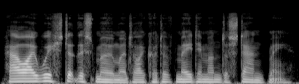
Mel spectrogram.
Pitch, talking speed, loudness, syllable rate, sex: 115 Hz, 260 wpm, -19 LUFS, 5.8 syllables/s, male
